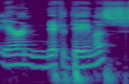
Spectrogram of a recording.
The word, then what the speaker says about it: Nicodemus: And uh I want to thank uh Aaron Nicodemus. Is that how I how you pronounce it, Aaron?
